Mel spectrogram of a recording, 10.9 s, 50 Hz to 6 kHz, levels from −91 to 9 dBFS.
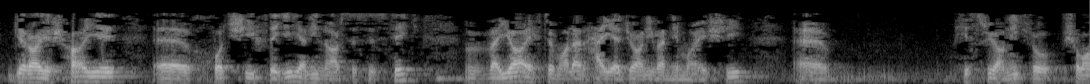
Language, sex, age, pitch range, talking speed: Persian, male, 50-69, 95-140 Hz, 75 wpm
